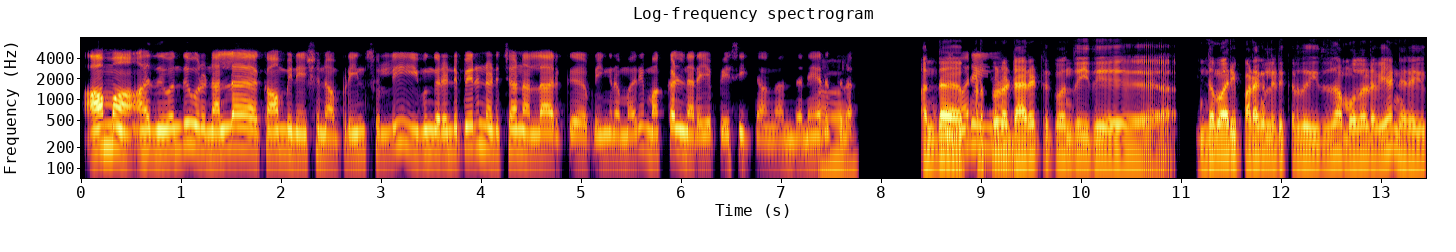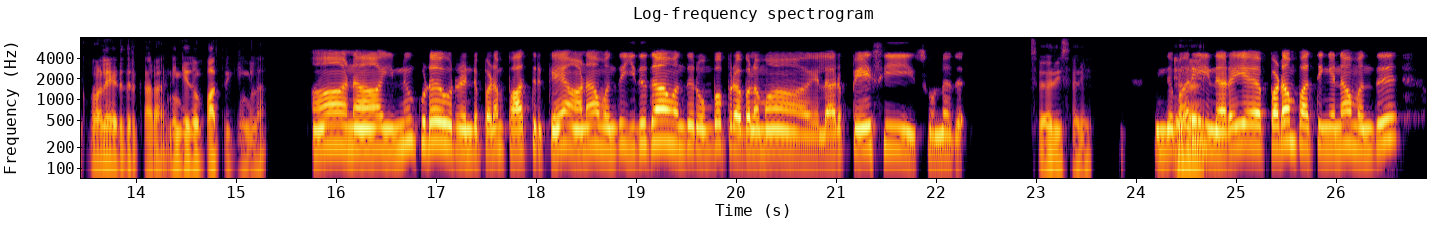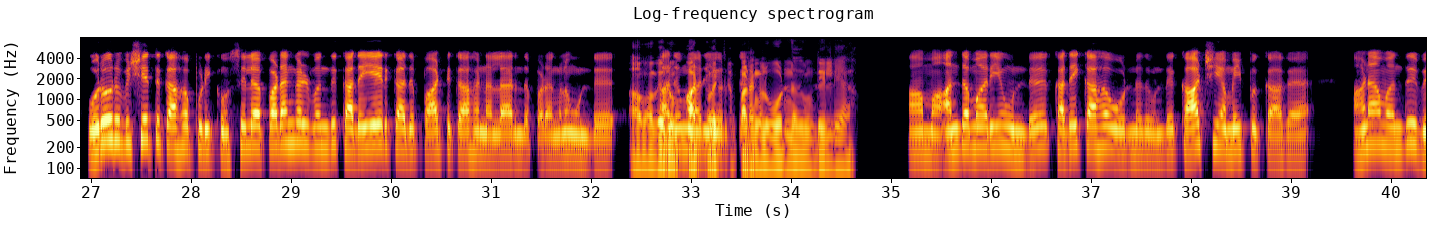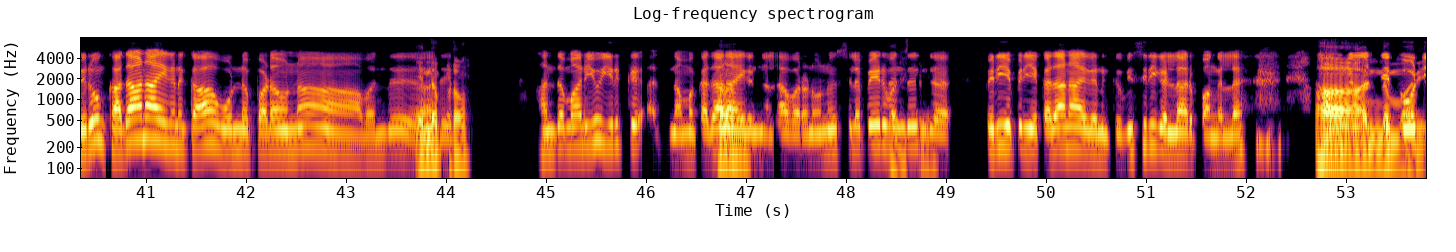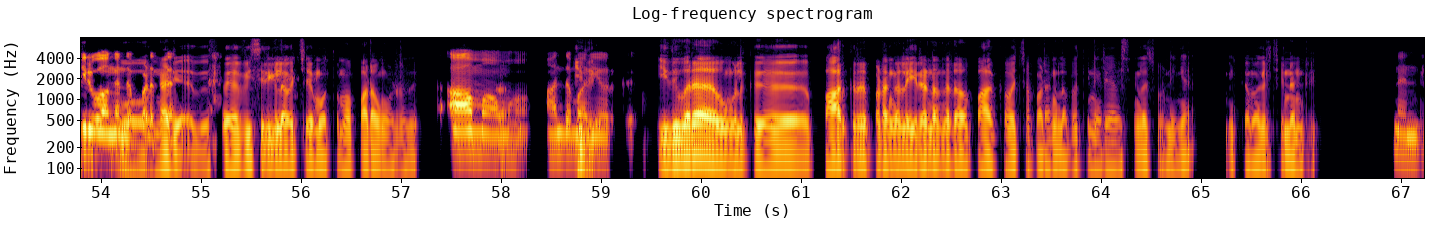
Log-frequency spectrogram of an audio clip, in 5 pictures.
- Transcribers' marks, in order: in English: "காம்பினேஷன்"; drawn out: "இது"; tapping; other background noise; laughing while speaking: "இல்ல. அவங்க எல்லாம் சேர்த்து ஓட்டிடுவாங்க அந்த படத்த"; laughing while speaking: "ஆ, அந்த மாரி"
- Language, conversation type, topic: Tamil, podcast, மறுபடியும் பார்க்கத் தூண்டும் திரைப்படங்களில் பொதுவாக என்ன அம்சங்கள் இருக்கும்?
